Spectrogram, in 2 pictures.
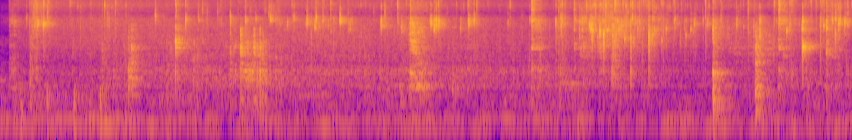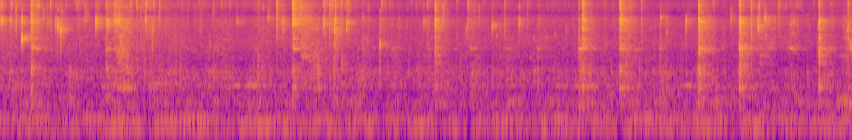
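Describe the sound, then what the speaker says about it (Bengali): Lentil badi fry in hot mustard oil in a kadai, a steady crackling sizzle throughout with frequent stirring scrapes and light metal clinks, close and without talk. "আমি এখন বড়িগুলো ভেজে নেবো"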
